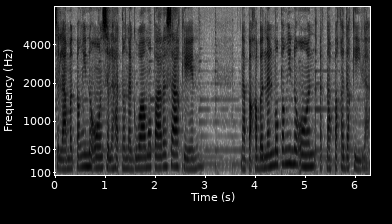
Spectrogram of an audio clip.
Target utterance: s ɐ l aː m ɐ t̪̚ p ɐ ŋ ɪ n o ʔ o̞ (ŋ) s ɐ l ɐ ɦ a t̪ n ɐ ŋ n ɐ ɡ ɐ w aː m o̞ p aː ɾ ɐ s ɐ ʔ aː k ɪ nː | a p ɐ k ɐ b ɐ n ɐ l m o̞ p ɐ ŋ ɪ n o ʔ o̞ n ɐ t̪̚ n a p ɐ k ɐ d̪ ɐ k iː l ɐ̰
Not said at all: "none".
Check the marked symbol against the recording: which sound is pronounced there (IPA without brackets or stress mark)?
n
